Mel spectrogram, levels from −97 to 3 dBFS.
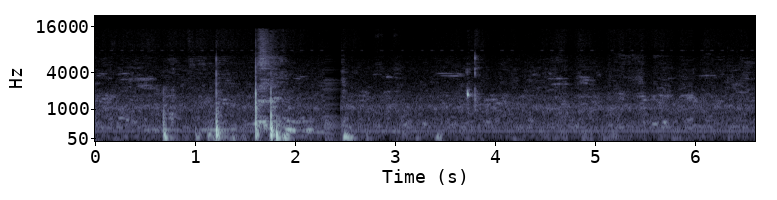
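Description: A speech recording with two bursts of lost LE Audio frames, from 2.31 to 2.46 s and from 5.94 to 5.98 s. The decoder concealed the gaps by repeating a fading, sign-scrambled spectrum, which fits 10 ms LC3 frames (roughly fifteen, then four). On a spectrogram each appears as a blurred, noisy smear, and the longer one dims out.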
